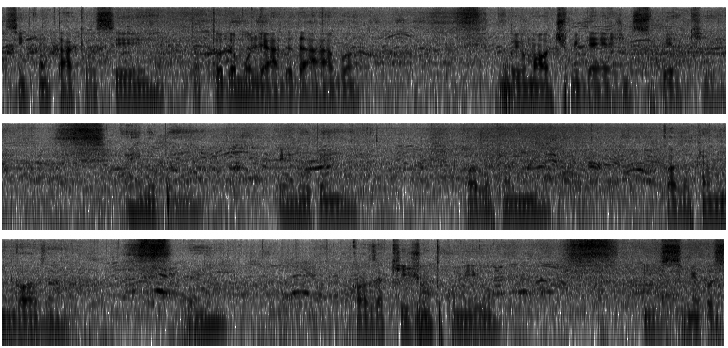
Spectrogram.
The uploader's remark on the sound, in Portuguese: No alto de uma pedra, daquelas que o pessoal vai para tirarem fotos. E foi gravado justamente em uma pedra dessas!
